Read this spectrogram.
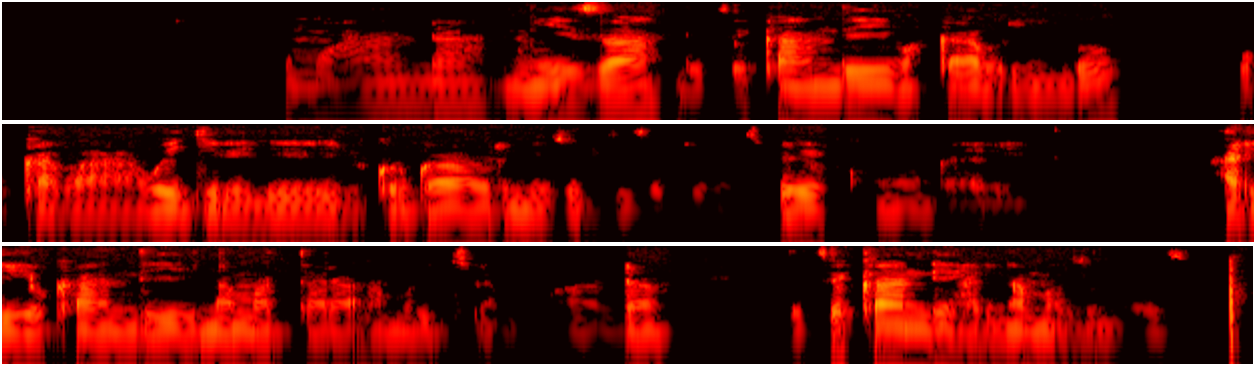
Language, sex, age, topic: Kinyarwanda, female, 36-49, government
